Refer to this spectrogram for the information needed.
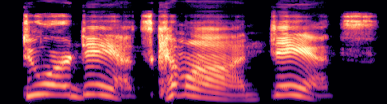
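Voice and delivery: high, loud rallying cry; rallying shout. Acted. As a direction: whip the crowd up. Jack rallying the boys.

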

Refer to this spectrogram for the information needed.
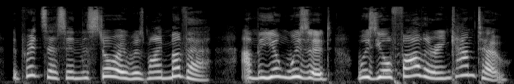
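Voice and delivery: put-on high, loud girl's voice revealing a secret; a young girl blurting out the truth; Wish's voice. A narrator's reading. Wish reveals shocking truth.

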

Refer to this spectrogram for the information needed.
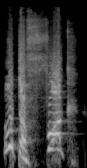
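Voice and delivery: imitated outrage, high and drawn out; high-pitched hostile disbelief; aggressive reaction. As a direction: demand it slowly in mock fury. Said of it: "'cause she was so aggressive".

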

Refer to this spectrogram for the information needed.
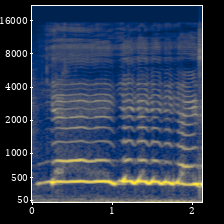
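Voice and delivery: very high, squealing mock delight; giddy yay. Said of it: "So then he walks out and I'm like".

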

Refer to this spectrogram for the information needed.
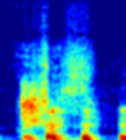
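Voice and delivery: high breaking laugh; real laughter. Real, not acted. Cracking up retelling the Brody skit, real laughing. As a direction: laugh helplessly at the memory. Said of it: "it's hilarious".

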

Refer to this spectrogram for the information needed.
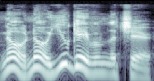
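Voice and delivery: high, loud protesting Eddie voice; imitating Eddie. Eddie denying to the referee, hammed-up high protest. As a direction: play innocent, pointing at the opponent. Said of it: "he's all like".

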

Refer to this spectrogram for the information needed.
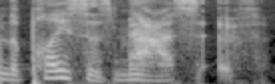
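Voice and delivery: dropped to a near whisper; whispered aside on the mall's size; hushed. Real, not acted. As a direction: breathe it like a secret. Stressing how huge the mall is.

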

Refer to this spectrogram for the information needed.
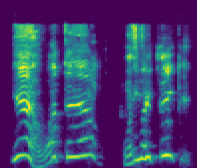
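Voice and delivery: high-pitched amazed self-talk; sudden realisation, voice jumping up; excited self-talk. Retold or imitated. Retelling his own realisation.

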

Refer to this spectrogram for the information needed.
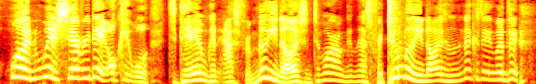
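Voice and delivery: put-on high, fast, greedy girl voice; excited girl Noah. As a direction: rattle off the wishes in a giddy rush. Noah greedy over wishes.

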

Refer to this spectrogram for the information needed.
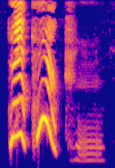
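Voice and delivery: loud croaked bird noise; raven croak. A narrator's reading. Annie perched with Teddy on the ledge, raven croak. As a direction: caw it like a raven. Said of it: "she croaked".

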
